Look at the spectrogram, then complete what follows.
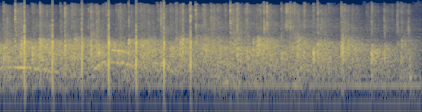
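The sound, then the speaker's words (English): A church audience claps for the worship team after morning worship: a dense wash of overlapping hand claps with a few sharper individual claps cutting through, moderately loud and sustained for several seconds. “We should give those guys a clap today.”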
